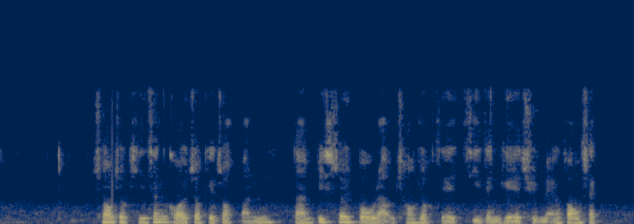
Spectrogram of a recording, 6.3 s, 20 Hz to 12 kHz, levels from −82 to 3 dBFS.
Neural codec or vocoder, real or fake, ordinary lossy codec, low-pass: none; real; Opus, 64 kbps; 7.2 kHz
